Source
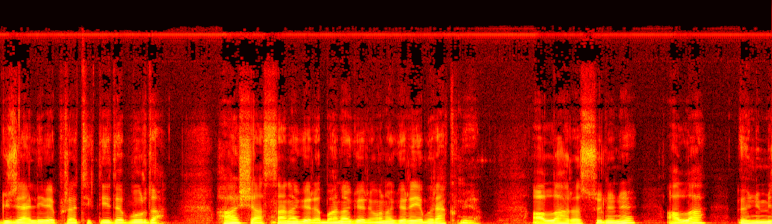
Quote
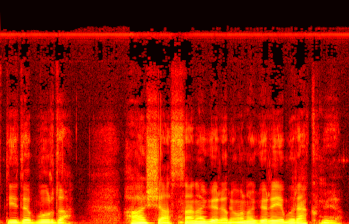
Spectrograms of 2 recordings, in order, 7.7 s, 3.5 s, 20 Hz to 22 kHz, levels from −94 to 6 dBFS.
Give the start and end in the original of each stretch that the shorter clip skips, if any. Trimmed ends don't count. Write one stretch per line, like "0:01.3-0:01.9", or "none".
0:03.2-0:03.7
